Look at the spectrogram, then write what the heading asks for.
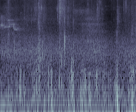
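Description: Footsteps of two people walking on through a park, a steady series of soft crunching steps over light ambient background noise, with a faint high tone briefly at the start.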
